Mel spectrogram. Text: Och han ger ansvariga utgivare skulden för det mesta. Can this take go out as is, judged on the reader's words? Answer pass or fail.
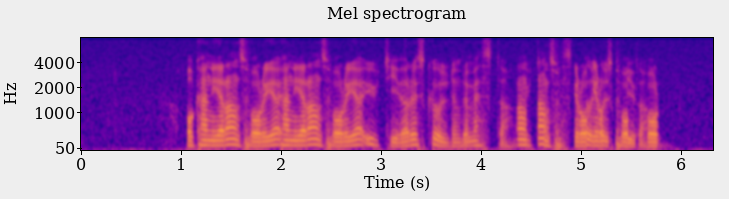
fail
